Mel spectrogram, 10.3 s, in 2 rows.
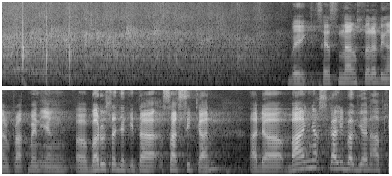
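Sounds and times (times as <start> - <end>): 
church congregation applause marking the 33rd anniversary of a congregation: 0.0 - 3.8
speech: 3.8 - 10.3.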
